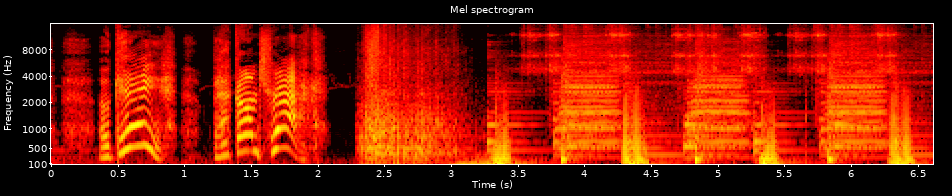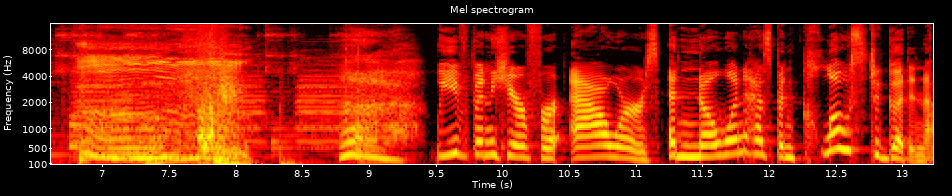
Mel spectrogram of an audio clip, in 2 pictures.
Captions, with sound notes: Okay, back on track. [discordant music] [all groan] - [sighs] We've been here for hours, and no one has been close to good enough.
